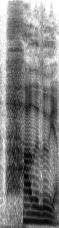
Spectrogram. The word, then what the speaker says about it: hallelujah: an underrated thing is he's actually pronouncing the H in hallelujah hallelujah I can't tell you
